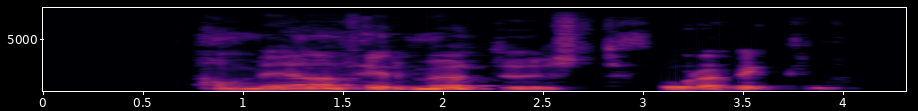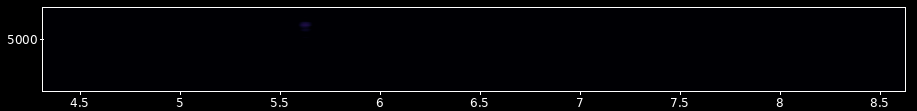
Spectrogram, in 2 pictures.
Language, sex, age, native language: Icelandic, male, 60-69, Icelandic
